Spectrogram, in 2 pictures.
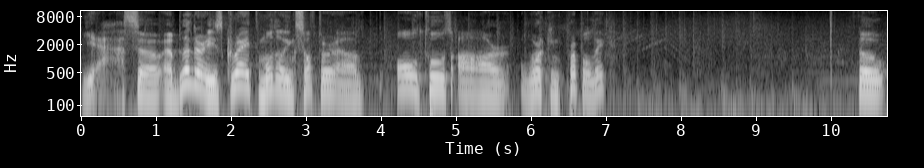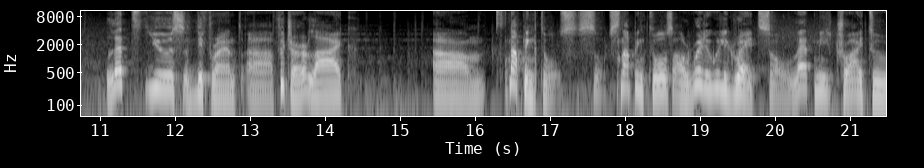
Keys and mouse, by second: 0.5 shift+middle click, 0.9 ctrl+middle click, 1.1 middle click, 2.6 middle click, 3.4 ctrl+middle click, 3.6 ctrl+middle click, 4.2 shift+middle click, 4.6-6.1 middle drag, 6.3 shift+middle click, 6.6 middle click, 6.9 ctrl+Tab, 7.4 shift+middle click, 8.0 g, 10.4 g, 11.4 shift+middle click, 11.8 middle click, 12.2 shift+middle click, 12.4 ctrl+middle click, 12.7 middle click, 13.1 shift+middle drag, 13.7 ctrl+middle click, 17.3 shift+middle drag, 17.8 shift+right click, 18.3 shift+a, 20.0 g.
